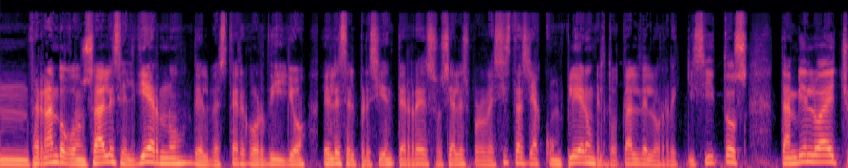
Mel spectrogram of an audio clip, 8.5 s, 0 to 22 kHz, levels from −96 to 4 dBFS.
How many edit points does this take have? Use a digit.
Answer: 2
